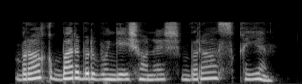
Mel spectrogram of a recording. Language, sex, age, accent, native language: Uzbek, female, 18-24, Farg'ona, Uzbek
